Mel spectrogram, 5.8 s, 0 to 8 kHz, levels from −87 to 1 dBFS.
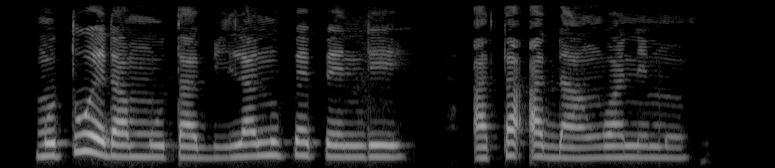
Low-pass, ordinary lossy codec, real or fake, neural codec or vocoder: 7.2 kHz; MP3, 64 kbps; real; none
